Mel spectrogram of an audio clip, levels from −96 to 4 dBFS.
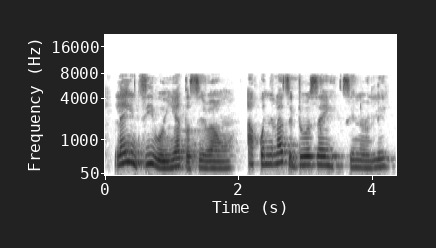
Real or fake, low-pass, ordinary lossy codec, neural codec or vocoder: real; none; none; none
